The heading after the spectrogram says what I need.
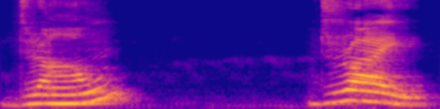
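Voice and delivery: each word said loud and clear, one by one; teacher modelling words. Shown as a demonstration. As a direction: call out each word for the class to repeat. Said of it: "repeat these words after me".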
